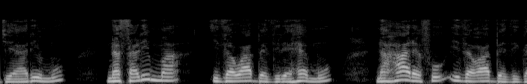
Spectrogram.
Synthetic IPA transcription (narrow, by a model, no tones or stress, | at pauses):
d͡ʒɛaɾimu | nasaɾima | iðawabɛðɾɛɦɛmu | naɦaɾɛfuiðawabɛðiɣ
